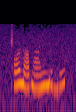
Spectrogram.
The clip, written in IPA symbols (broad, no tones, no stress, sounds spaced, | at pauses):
ǁ ɔ ɳ o dˤ ĩː ɖ u bʲ ɯ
